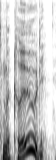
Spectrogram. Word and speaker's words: McLeod: That's McLeod, if he's Scottish.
